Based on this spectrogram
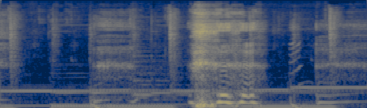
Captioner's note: laughs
